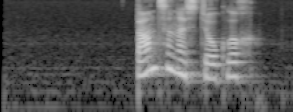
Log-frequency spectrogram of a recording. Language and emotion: Russian, neutral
